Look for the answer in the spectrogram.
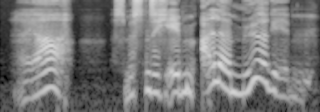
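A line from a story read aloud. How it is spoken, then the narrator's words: Growling reply. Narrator (German): knurrte er zurück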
